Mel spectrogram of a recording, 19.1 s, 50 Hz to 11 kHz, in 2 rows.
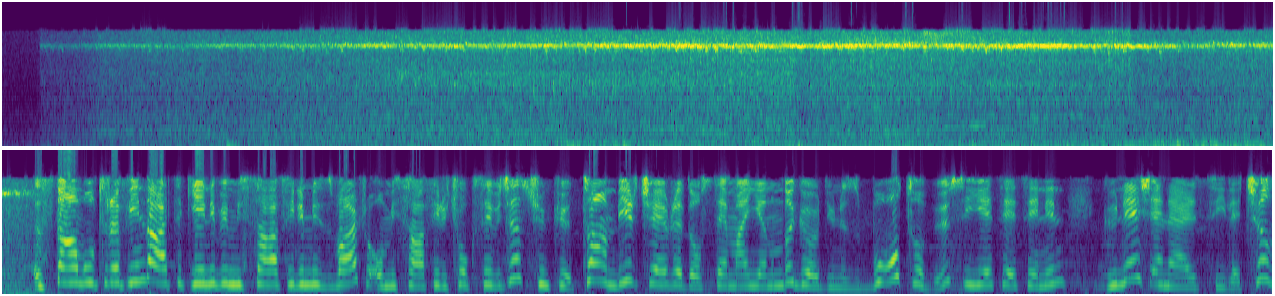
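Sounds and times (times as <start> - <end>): electric bus running: 0.0 - 10.1
high-pitched whine: 0.0 - 10.4.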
